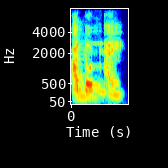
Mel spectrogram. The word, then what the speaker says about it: Adonai: Jadi walaupun tidak ada holnya itu sama sama artinya sama bacanya gitu. Bacanya tetap Adonai.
